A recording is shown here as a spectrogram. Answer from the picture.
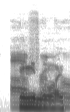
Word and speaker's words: Aloy: Kotaku we have the a powered and I mispronounced her name before a aloy aloy horizon Z Dawn demos our terrifying chatbot future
